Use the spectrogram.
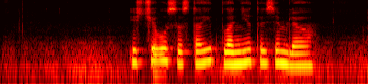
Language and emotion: Russian, sad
